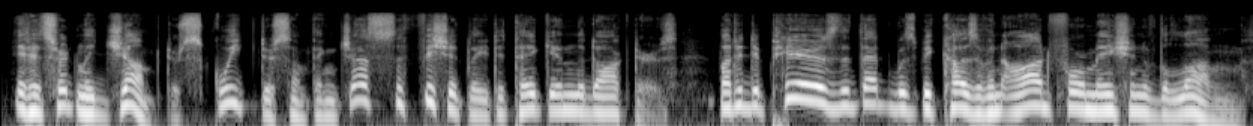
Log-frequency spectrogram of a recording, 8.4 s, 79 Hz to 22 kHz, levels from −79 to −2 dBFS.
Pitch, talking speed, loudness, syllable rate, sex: 160 Hz, 210 wpm, -17 LUFS, 5.6 syllables/s, male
